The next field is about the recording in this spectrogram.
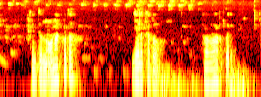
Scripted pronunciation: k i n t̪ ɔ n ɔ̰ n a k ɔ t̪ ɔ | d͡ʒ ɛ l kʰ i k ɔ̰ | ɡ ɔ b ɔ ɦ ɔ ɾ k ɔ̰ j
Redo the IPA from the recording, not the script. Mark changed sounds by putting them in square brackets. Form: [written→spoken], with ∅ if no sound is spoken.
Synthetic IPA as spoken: k i n t̪ [ɔ→u] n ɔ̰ n a k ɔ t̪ ɔ | d͡ʒ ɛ l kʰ [i→a] k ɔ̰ | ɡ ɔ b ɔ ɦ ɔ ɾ k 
